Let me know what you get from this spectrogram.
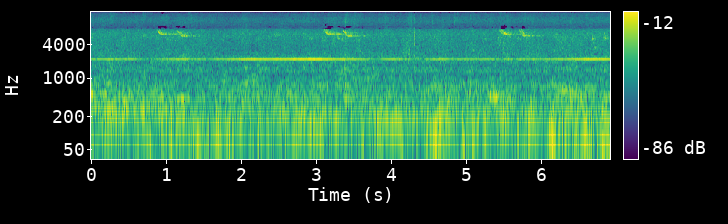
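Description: A bird repeating a short, high, falling two-note call three times, a little over two seconds apart. Beneath it runs a faint steady thin high tone and a low rumble.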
